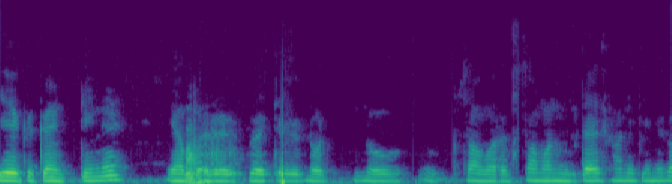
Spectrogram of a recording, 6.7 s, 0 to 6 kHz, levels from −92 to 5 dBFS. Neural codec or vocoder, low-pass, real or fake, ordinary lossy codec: vocoder, 22.05 kHz, 80 mel bands, Vocos; 5.4 kHz; fake; none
